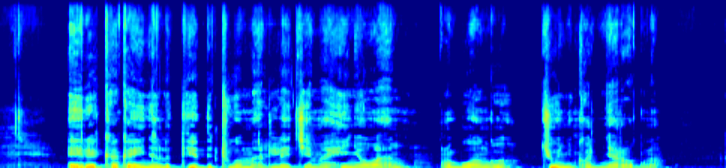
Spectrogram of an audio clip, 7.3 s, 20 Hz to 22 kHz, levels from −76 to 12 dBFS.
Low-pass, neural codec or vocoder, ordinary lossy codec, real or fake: none; vocoder, 44.1 kHz, 128 mel bands every 256 samples, BigVGAN v2; none; fake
